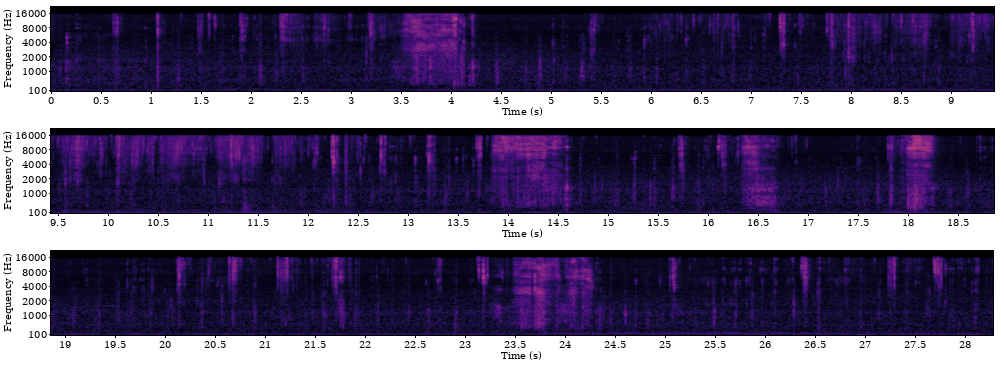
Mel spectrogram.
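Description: Close-miked chewing and wet mouth sounds of a person eating pakoda kadhi with rice by hand: steady small smacks and clicks, with a few louder wet mouthfuls several seconds apart.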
